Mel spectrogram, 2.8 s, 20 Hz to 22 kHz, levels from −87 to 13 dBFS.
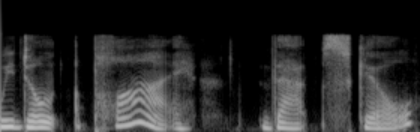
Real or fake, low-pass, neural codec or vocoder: fake; 7.2 kHz; codec, 16 kHz, 2 kbps, X-Codec, HuBERT features, trained on LibriSpeech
